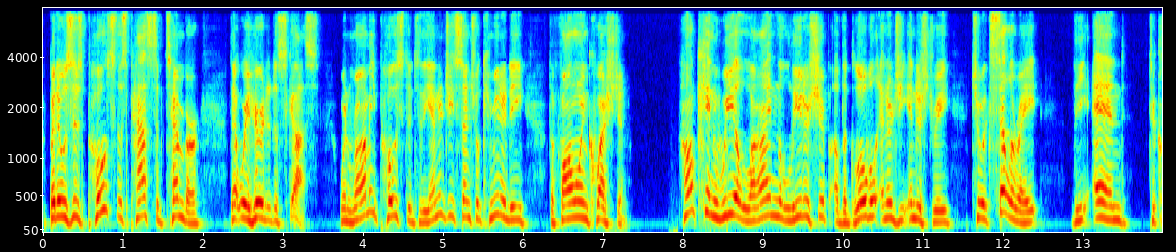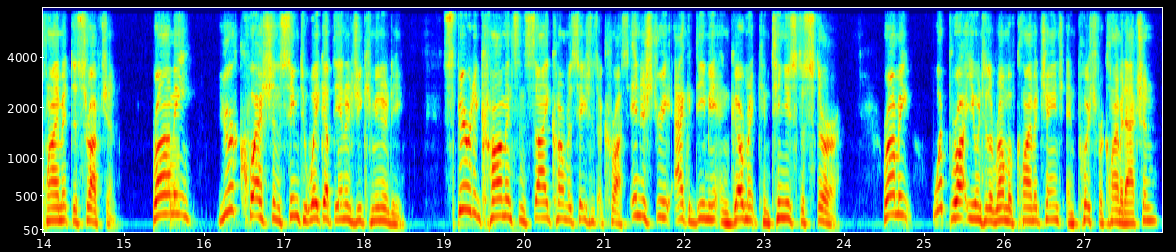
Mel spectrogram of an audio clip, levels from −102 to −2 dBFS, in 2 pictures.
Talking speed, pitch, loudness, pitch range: 170 wpm, 180 Hz, -20 LUFS, 150-210 Hz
